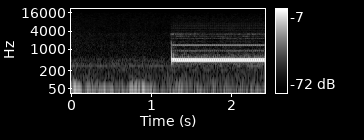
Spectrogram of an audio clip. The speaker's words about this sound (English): We need to be happy this phone is ringing. Woo! This don't normally don't ring.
